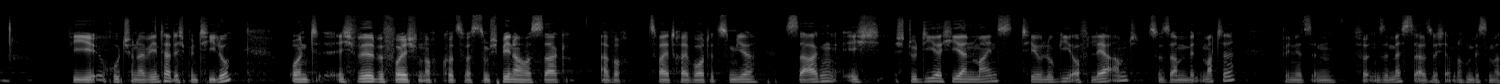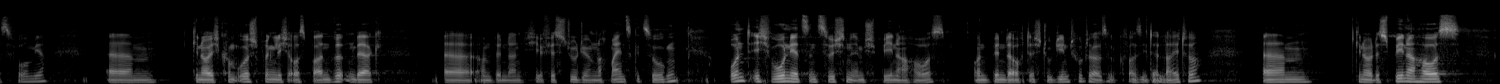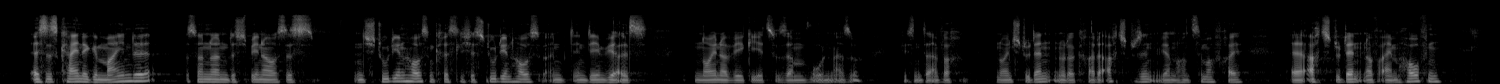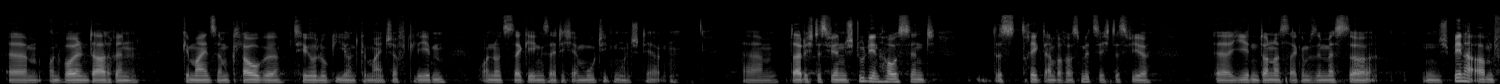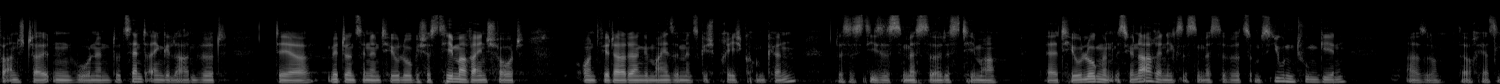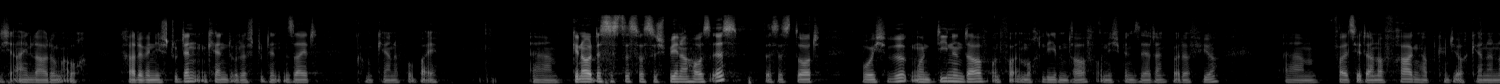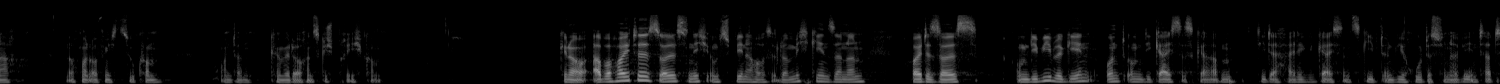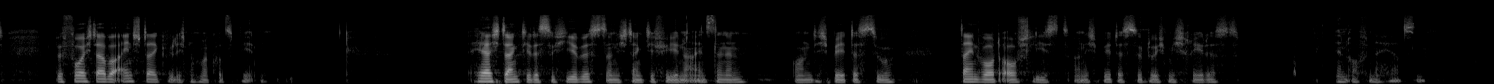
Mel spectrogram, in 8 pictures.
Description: Predigt vom 26.01.2025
